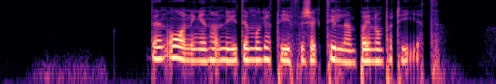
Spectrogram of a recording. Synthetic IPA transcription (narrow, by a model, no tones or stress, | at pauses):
d̪ɛnʔoːɳɪŋənhaɳyːd̪ɛmʊkɾat̪ʰiːfœʂøːk̚t̪ʰːɪlːɛmpaɪnːɔmpʰaʈʰḭːə̰t̪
